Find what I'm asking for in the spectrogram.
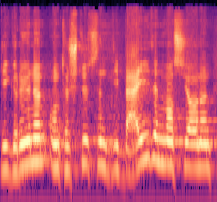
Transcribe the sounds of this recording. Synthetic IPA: d̥iɡɾyːnənʊntɐʃtʏt͡səndibaɪdənmɑsjonən

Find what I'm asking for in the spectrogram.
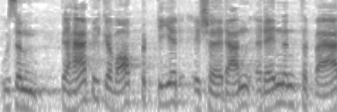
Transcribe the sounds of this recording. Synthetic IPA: usəmb̥eɦæbɪɡəʋɑpːətiːəɾɪʃəɾɛnːəntəb̥æː

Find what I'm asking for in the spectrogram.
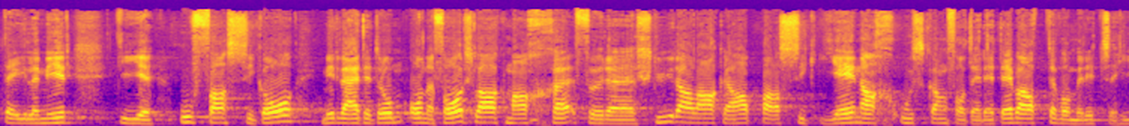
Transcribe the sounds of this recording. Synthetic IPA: tɛɪləmiːɾ | d̥i | uffɑsiɡoːmɪːɾʋæːɾdəd̪ɾʊmonəfɔːɾʃlɑːɡ̥mɑχəfʏɾəʃtyːɾɑːlɑːɡ̥əɑːpɑsiɡ̥jeːnɑχusɡ̥ɑŋfɔd̥̪ɛɾəd̥ɛbɑt̪ːəʋomɪɾɪt͡səhi

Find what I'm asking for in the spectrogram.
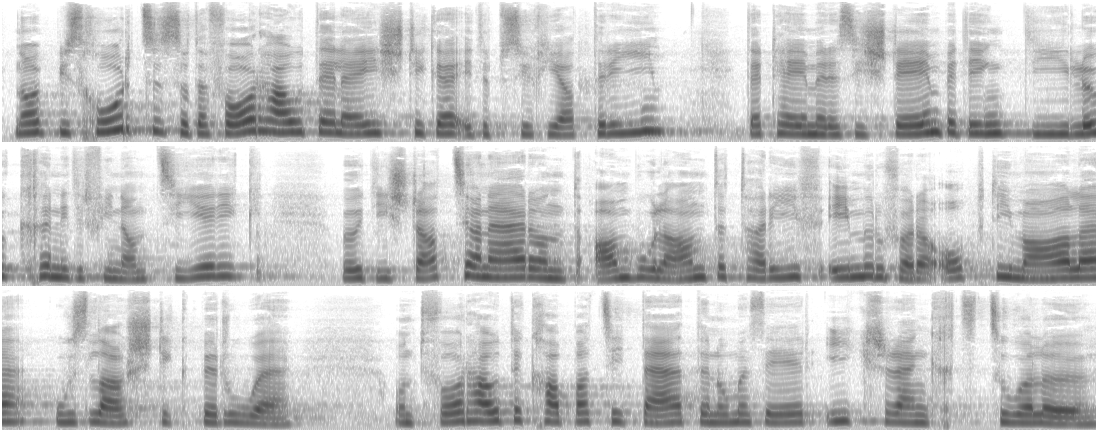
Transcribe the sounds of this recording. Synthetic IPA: nɔœpːisχʊrt͡səst͡sʊd̥əfɔːɾɦɑwtɛlɛɪʃtiɡəɪd̥əɾpsyχiɑt̪ɾiːd̥ɛthɛɪməɾəsiʃteːmbedɪŋtilʏkχənɪdəɾfinɑnt͡siːəɾiɡ | ʋɵwdiʃtɑt͡sjɔnæːɾəʊndɑmbulɑntətʰɑɾiːfɪmːəɾufəɾəʔɔptimɑːləuslɑʃtiɡb̥eɾuːə | ʊntfɔːɾɦɑʊtəkʰχɑpɑt͡sitæːtənʊməseːɾiːkʃɾæŋkχtt͡suəløː

